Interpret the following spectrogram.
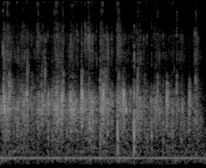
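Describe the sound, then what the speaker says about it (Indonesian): A seated audience at an Indonesian business training seminar applauds the MC with steady, dense clapping that fills the room, over a constant low electrical hum. "Tepuk tangan yang meriah untuk MC kita sore hari ini, Bapak Agus Budiman."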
